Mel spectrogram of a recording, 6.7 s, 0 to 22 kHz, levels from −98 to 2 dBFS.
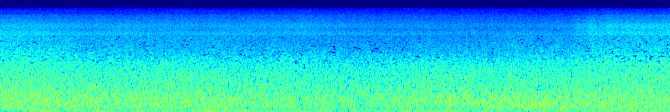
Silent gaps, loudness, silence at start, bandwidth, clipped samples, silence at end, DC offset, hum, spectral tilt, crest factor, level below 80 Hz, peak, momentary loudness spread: none; -40 LUFS; 0 s; 16.5 kHz; under 0.1%; 0 s; under 0.1%; none; -3.5 dB/octave; 14 dB; -52 dBFS; -26 dBFS; 3 LU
